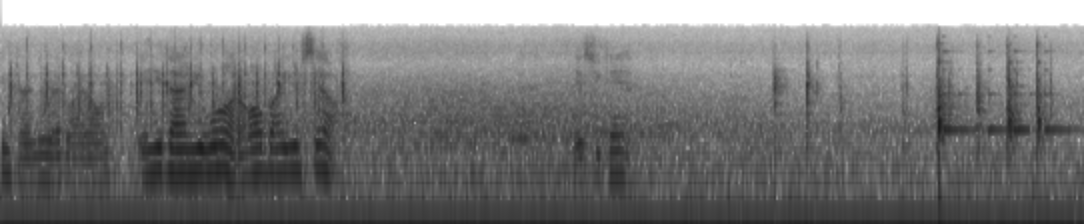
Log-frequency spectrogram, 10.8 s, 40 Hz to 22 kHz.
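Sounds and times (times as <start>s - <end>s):
light clicks and taps: 0.0s - 3.5s
speech: 0.0s - 3.5s, 5.7s - 6.4s
small bell dinging: 9.4s - 10.8s.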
